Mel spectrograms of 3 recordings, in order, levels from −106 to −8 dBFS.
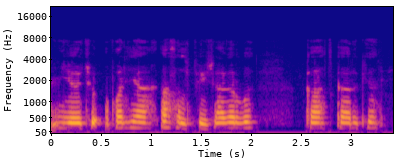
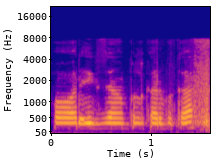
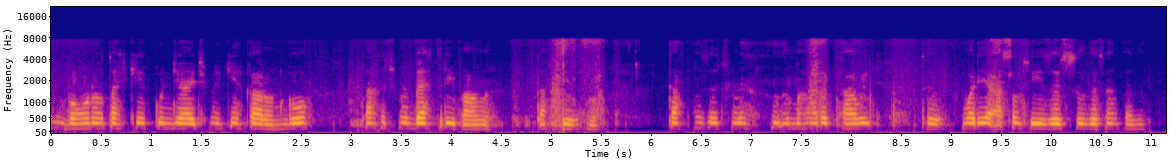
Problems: none marked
